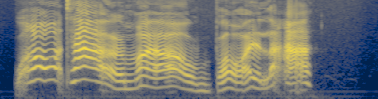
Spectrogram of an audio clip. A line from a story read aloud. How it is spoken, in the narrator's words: she screeched above the din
